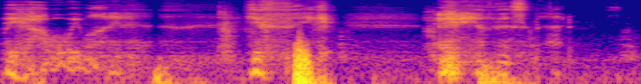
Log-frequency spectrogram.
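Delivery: menacing, whispered creature voice.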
